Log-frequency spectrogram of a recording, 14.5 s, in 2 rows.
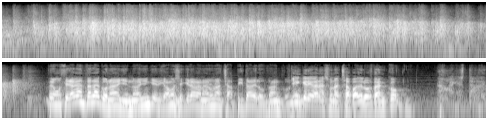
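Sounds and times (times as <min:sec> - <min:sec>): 
audience applause: 0:00.0 - 0:07.8
speech: 0:08.0 - 0:13.5.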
